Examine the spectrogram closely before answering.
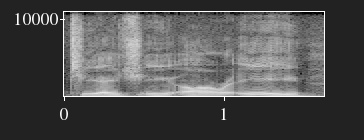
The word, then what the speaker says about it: there: spelling form you have t-h-e-r-e which is pronounced there like he went over there or w-h-e-r-e which is pronounced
